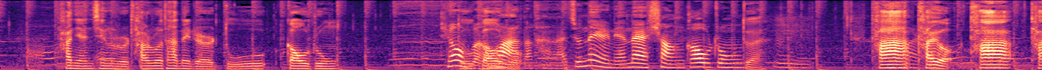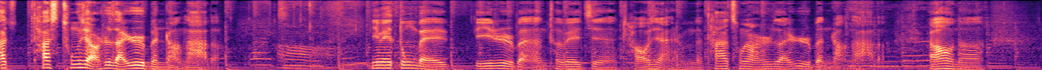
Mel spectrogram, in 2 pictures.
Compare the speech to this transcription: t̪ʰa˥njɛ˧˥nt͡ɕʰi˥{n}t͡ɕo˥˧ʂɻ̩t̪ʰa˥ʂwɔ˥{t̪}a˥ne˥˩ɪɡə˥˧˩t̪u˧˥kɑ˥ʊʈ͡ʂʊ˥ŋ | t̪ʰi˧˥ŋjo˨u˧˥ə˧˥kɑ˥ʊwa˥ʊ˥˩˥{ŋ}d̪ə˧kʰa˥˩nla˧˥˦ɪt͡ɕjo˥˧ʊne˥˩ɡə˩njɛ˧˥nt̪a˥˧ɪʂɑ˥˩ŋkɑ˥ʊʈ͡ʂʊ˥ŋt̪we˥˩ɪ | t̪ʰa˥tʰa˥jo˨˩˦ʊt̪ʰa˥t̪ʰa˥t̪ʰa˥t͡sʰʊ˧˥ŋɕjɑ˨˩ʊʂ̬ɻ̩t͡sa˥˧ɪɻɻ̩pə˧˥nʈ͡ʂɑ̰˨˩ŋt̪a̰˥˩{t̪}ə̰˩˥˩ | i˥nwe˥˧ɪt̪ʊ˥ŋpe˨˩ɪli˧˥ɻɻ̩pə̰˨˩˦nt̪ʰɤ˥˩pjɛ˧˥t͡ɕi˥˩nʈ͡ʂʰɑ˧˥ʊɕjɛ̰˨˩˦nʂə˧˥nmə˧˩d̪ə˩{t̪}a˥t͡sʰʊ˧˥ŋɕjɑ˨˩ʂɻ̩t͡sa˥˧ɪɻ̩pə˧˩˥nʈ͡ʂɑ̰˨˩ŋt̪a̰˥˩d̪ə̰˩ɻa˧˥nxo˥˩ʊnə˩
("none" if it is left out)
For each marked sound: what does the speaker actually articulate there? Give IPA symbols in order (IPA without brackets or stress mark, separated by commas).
ŋ, t̪ʰ, ŋ, d̪, t̪ʰ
